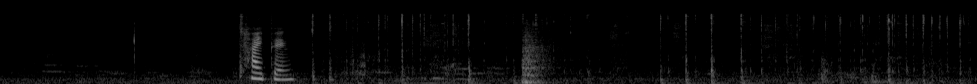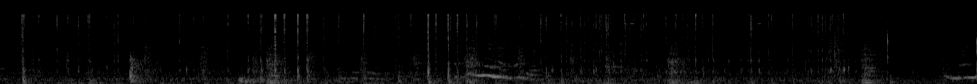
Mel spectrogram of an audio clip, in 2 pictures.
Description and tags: sonicsnaps GemsEtoy eloisetyping
Etoy, TCR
